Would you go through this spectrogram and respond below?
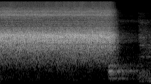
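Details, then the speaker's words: ARCCAPTAIN 200P AC/DC TIG welding stainless after correcting mixed-up polarity: smooth steady hiss without crackle or popping for about a second, then clean cutoff; arc nice and stable. "Yeah, it's welding stainless, no problem. If it's welding stainless, no problem, and the arc's nice and stable, I don't even need to try mild steel."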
